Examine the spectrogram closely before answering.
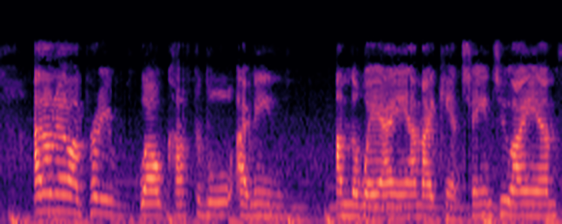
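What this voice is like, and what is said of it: Pittsburgh, Pennsylvania accent. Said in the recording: “a lot of people will make fun of my accent sometimes because I'm from Pittsburgh, Pennsylvania”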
